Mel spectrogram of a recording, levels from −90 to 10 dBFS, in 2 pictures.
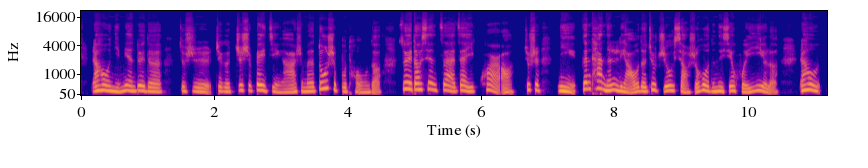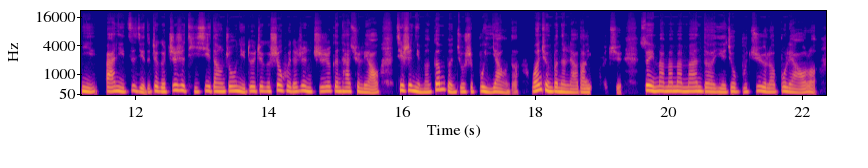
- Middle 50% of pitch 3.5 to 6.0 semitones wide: Yes, average, 3.9 semitones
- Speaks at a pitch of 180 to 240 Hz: Yes, high, 200 Hz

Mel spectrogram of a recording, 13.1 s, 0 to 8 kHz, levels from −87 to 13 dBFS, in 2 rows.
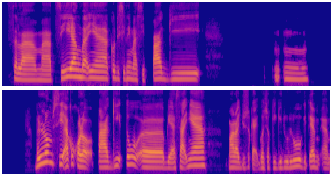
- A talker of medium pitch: Yes, medium, 175 Hz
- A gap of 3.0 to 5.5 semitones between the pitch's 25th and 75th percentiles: Yes, average, 3.6 semitones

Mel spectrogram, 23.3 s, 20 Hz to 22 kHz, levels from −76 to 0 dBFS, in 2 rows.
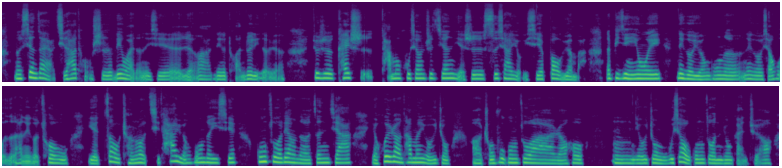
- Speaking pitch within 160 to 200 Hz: Yes, high, 190 Hz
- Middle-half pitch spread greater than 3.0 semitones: Yes, average, 3.5 semitones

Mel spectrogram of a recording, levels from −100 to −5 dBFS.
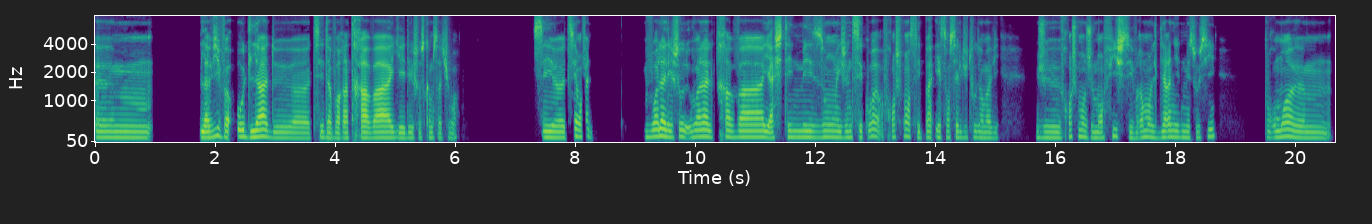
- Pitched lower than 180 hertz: Yes, medium, 140 Hz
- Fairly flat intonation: Yes, narrow, 1.9 semitones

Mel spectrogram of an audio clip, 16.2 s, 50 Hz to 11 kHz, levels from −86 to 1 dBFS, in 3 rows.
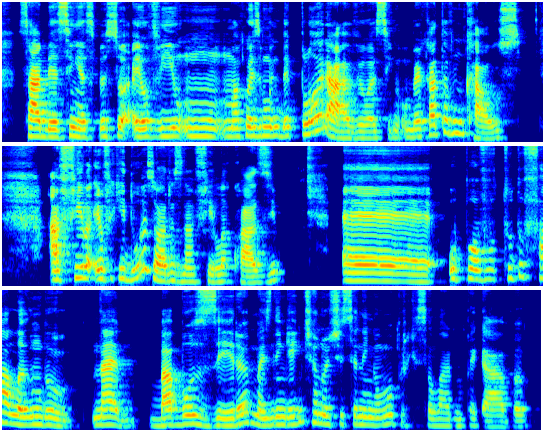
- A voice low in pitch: No, medium, 185 Hz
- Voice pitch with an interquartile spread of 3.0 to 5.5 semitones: Yes, average, 3.6 semitones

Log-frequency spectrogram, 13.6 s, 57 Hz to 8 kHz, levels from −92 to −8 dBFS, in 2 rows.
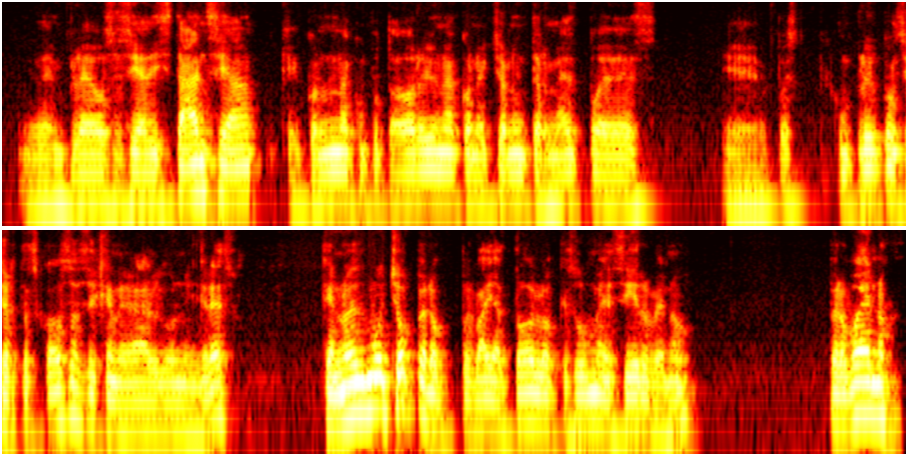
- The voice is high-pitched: No, very low, 95 Hz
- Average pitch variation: Yes, average, 3.4 semitones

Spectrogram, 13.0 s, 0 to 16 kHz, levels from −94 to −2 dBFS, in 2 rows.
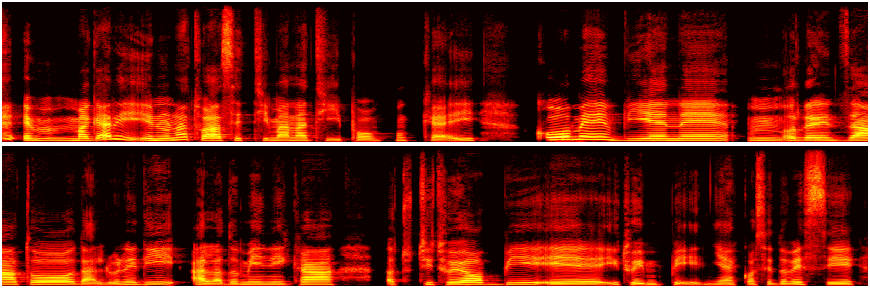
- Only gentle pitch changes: No, average, 3.2 semitones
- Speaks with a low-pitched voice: No, high, 195 Hz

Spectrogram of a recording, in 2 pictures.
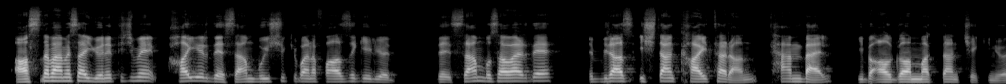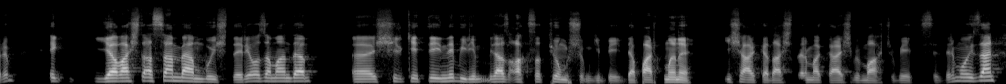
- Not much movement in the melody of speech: No, average, 4.2 semitones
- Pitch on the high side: No, low, 135 Hz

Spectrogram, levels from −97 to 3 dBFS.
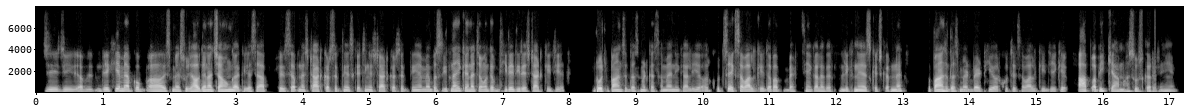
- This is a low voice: Yes, low, 120 Hz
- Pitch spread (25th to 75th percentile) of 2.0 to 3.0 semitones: Yes, narrow, 2.6 semitones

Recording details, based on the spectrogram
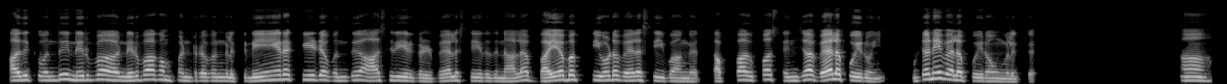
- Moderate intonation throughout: Yes, average, 4.2 semitones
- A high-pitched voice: No, medium, 180 Hz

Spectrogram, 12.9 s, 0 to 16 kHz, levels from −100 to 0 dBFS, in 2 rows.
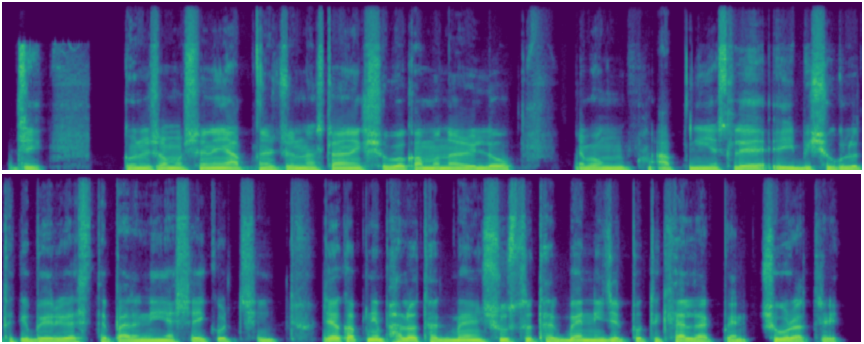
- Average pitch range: No, narrow, 1.8 semitones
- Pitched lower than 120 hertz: Yes, low, 110 Hz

